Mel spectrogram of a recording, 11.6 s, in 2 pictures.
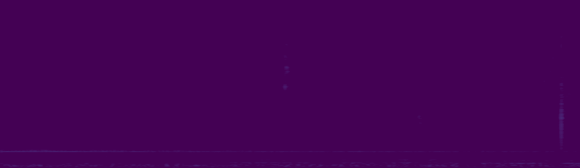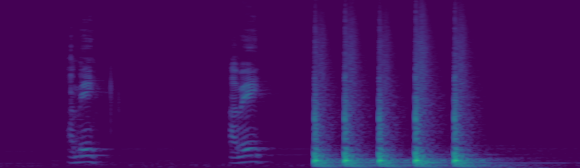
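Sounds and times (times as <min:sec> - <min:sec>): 
overhead drum cymbals: 0:09.0 - 0:10.6.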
